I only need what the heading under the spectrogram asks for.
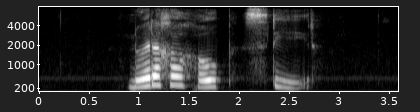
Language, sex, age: Afrikaans, female, 20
